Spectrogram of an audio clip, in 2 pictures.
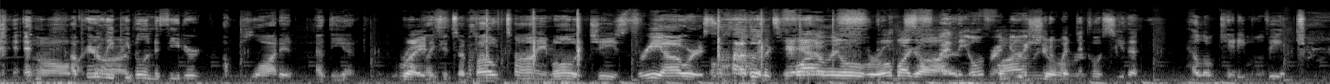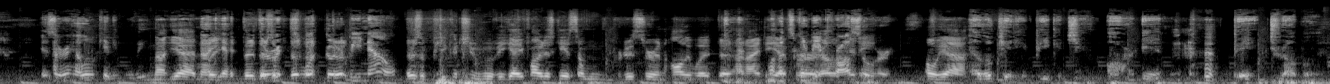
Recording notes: Car Pool Podcast edition. In this episode, we are driving in to work.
